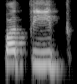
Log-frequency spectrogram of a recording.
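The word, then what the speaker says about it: petite: keeping it silent here the last alphabet is e so I am making the complete sound of both the t's it is Pati I repeat the pronunciation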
